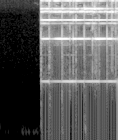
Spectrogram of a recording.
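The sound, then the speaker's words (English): A bright bell chime starts suddenly after a short silence and keeps ringing steadily, with sustained high metallic tones and a quick, repeated striking pattern underneath. Loud and without any talking. “Can you play a bell chime for us, Max?”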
